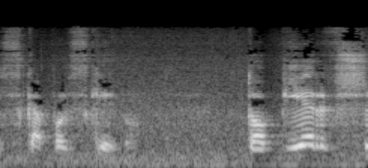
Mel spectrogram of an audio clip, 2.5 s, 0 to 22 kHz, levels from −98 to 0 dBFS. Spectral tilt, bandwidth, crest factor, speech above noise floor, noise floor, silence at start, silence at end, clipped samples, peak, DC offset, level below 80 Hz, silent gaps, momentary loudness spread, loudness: -2.5 dB/octave; 12.5 kHz; 18 dB; 20 dB; -40 dBFS; 0 s; 0 s; under 0.1%; -2 dBFS; under 0.1%; -50 dBFS; none; 23 LU; -20 LUFS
